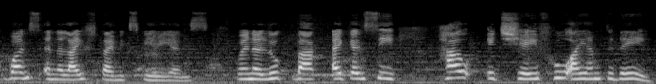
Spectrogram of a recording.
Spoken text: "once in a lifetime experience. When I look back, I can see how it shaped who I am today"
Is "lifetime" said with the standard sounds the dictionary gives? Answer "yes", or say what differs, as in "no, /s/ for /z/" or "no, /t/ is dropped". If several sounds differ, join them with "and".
yes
